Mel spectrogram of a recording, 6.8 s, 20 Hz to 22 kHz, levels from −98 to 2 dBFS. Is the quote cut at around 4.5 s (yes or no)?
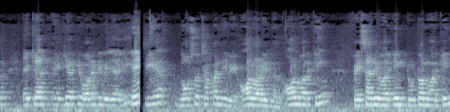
no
